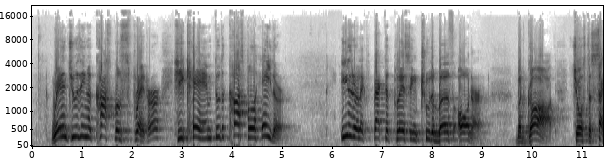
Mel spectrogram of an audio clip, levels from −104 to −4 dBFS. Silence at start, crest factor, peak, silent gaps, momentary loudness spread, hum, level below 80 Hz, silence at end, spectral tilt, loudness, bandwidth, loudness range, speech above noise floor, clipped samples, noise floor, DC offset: 0.4 s; 12 dB; -2 dBFS; none; 6 LU; none; -52 dBFS; 0 s; -4.5 dB/octave; -14 LUFS; 18 kHz; 2 LU; 36 dB; under 0.1%; -50 dBFS; under 0.1%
